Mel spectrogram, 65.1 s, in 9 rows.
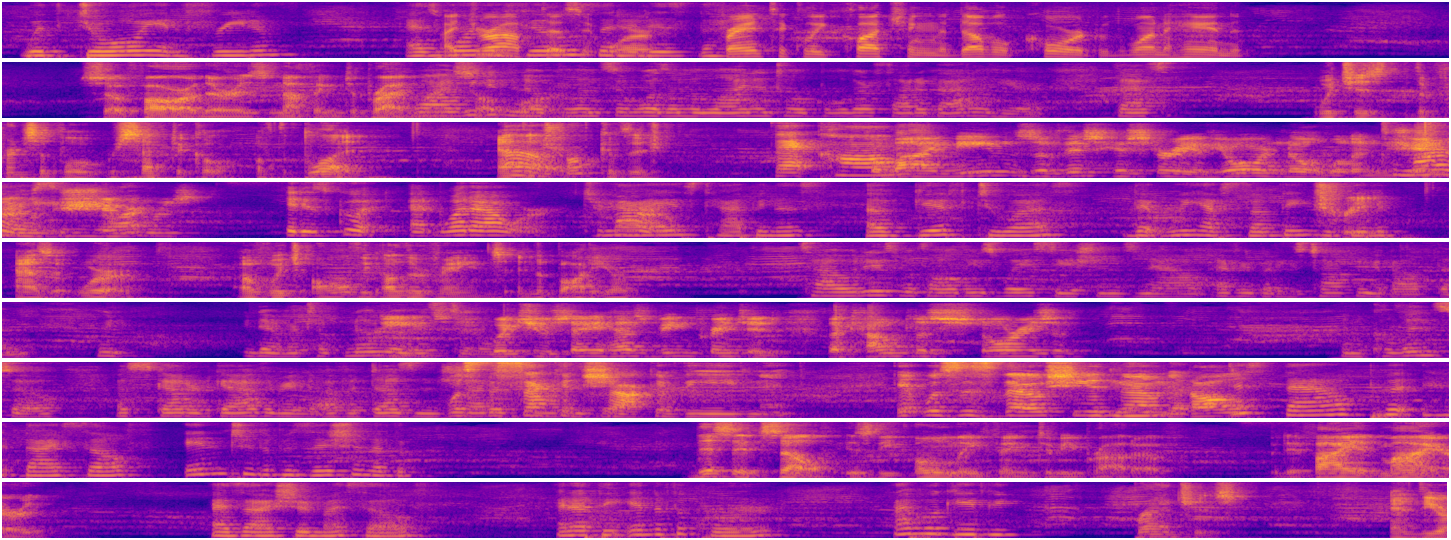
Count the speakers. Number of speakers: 8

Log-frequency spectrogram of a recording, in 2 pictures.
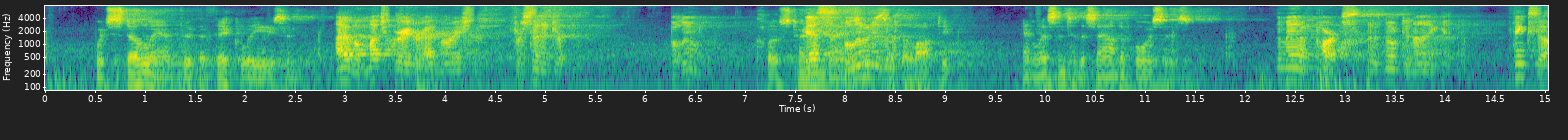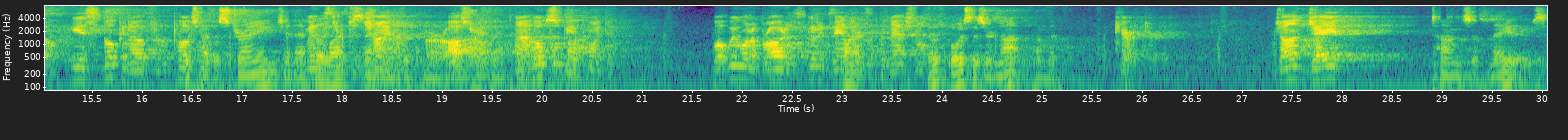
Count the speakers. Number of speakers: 2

